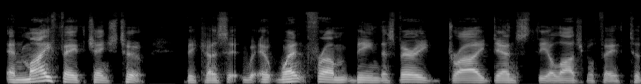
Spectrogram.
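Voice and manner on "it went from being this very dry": usual speaking voice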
